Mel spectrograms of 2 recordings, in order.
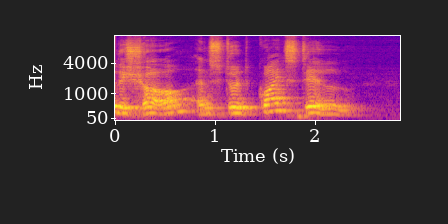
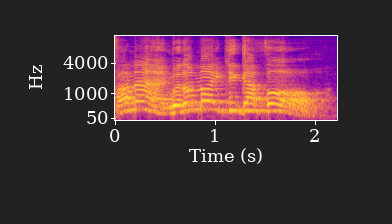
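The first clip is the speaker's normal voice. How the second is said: usual speaking voice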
